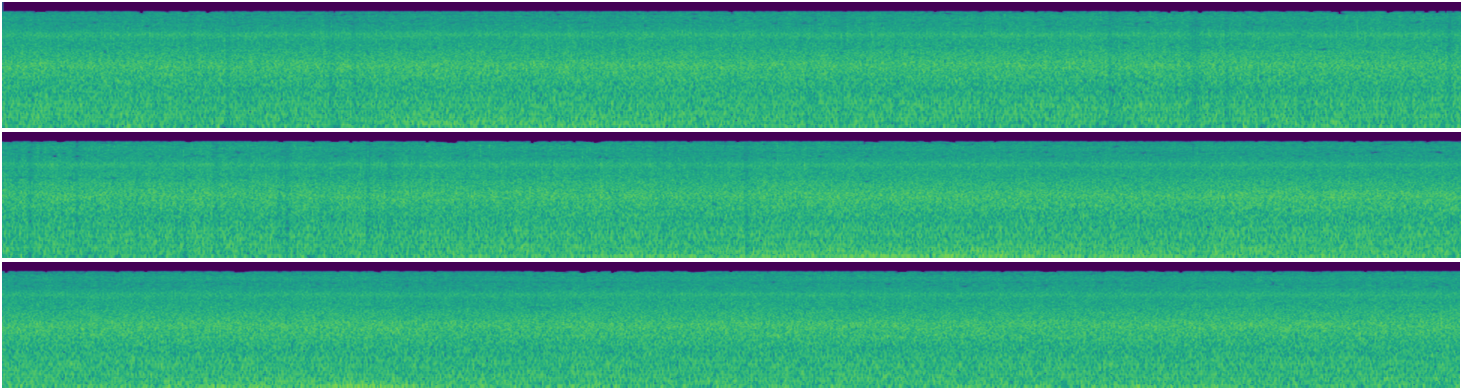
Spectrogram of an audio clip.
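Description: Heavy, steady rain pouring onto pavement and a flooded street. A low engine sound joins in the middle, about twelve to twenty-two seconds in, as a small truck drives through the floodwater.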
